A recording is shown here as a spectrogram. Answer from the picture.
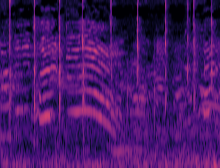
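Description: Distant shouted calls from players and spectators at a soccer game, high-pitched voices rising and falling, with no clear words, over a low rumble.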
